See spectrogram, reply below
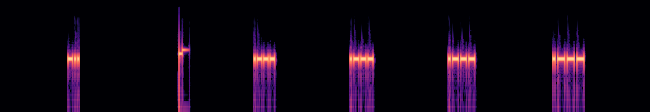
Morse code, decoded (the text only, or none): D JJJJ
